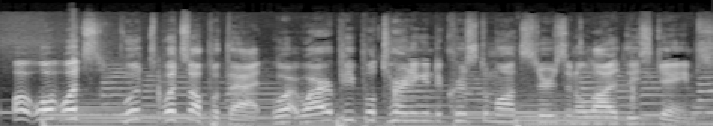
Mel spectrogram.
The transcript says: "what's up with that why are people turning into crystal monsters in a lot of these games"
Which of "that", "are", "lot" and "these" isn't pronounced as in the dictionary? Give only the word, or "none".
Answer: none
